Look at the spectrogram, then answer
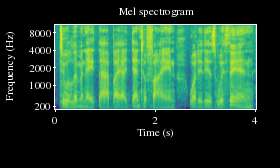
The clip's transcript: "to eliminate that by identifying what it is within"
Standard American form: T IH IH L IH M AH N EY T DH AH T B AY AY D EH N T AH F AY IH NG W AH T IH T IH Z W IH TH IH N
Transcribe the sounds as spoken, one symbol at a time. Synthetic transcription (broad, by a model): T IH IH L IH M AH N EY T DH AH T B AY AY D EH N T AH F AY IH NG W AH T IH T IH Z W IH TH IH N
